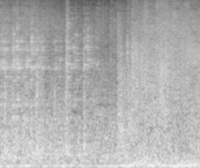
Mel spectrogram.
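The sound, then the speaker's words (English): A wagon loaded with nitro crashes into a saloon and explodes, heard as a loud, dense, sustained roar of blast and debris with a heavy low rumble that fills the whole stretch without letting up. “The wagon crashes into the saloon and the nitro explodes, ripping the building apart.”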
